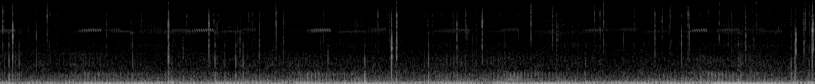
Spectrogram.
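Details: Sleeping cat purring in a low, steady rumble that swells and eases in slow cycles, under sharp crackles of a fireplace and regular high insect chirps of a spring garden.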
